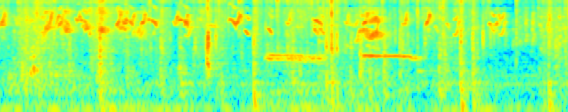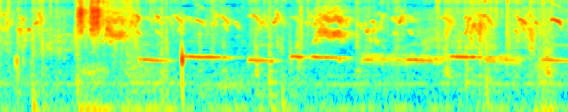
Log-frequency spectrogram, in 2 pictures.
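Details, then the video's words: Mother hen calling chicks to eat with drawn-out, level, repeated calls, over high chick cheeps and pecking clicks. "Mother hen call her chicks to eat- chicken sound"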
